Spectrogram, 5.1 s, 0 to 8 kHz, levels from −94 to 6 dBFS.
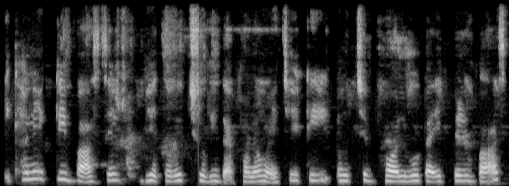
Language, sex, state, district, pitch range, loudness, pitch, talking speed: Bengali, female, West Bengal, Jhargram, 230-290 Hz, -19 LUFS, 245 Hz, 175 wpm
